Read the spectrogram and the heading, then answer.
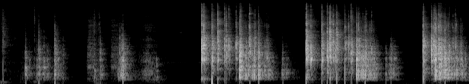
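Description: Dice clatter and tumble across a hard table in several separate rolls, one coming up 20: a few soft rattles first, then three louder, sharper bursts of rapid clicking, with no talking.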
